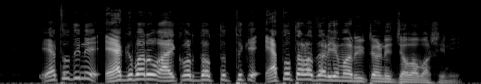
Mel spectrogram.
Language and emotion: Bengali, surprised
